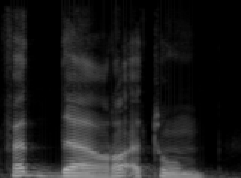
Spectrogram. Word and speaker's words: فادارأتم: وإذ قتلتم نفسا فادارأتم فيها، لاحظوا إخواني وأخواتي، وإذ قتلتم نفسا فادارأتم فيها، هذه الكلمة كيف تقرأ؟ فادارأتم، يعني ألف الوصل لا تلفظ ولا ننطق بهذه الألف.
